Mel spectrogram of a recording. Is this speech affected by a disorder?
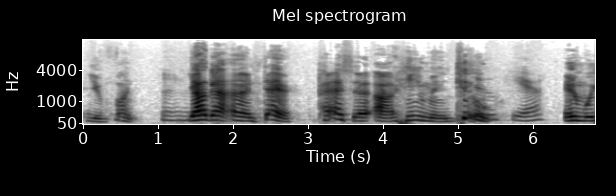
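Yes: cerebral palsy; from birth.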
